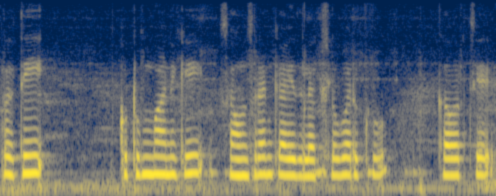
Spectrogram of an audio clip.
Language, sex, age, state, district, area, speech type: Telugu, female, 18-30, Andhra Pradesh, Visakhapatnam, rural, spontaneous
